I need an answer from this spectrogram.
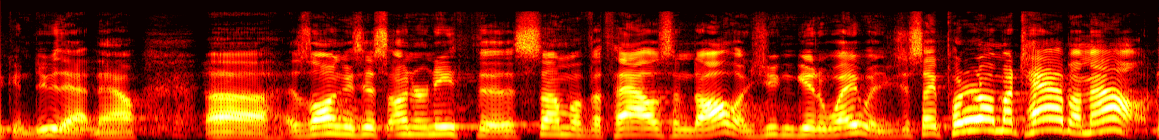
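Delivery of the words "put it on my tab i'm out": loud, high shout across the store; calling out. Acted. Customer to shopkeeper while leaving, calling out. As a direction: call it out on the way out.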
